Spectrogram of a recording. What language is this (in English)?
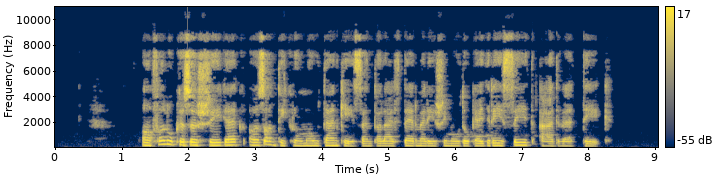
Hungarian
